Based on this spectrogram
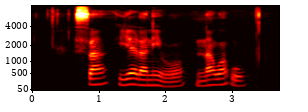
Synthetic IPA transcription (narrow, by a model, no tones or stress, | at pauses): sajɛɺaniɦɔnawaʔu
